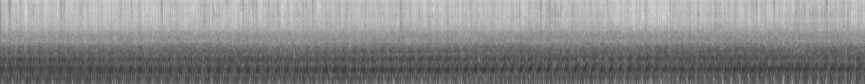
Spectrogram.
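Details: Car while driving, noise began the day after wheel bearings were replaced: low droning whine with rough grinding edge, louder when accelerating, vibrating the whole car, silent when braking to a stop; source undetermined.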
